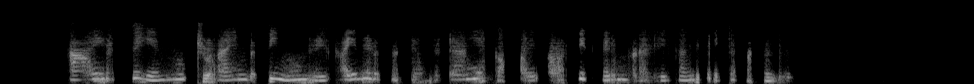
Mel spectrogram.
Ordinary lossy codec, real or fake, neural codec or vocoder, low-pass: none; fake; codec, 44.1 kHz, 0.9 kbps, DAC; 7.2 kHz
